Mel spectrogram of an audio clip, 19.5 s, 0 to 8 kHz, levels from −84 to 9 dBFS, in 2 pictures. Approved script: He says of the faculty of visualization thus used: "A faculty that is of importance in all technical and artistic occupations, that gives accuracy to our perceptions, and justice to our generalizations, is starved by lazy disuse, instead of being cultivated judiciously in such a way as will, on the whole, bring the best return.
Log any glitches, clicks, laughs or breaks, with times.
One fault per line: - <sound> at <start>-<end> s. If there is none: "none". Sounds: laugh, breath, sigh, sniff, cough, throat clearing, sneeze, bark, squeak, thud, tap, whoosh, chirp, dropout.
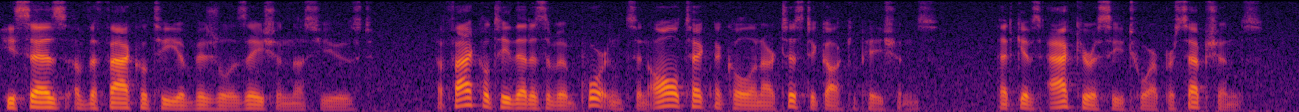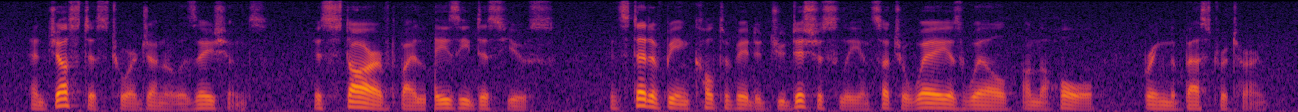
- dropout at 12.9-13.0 s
